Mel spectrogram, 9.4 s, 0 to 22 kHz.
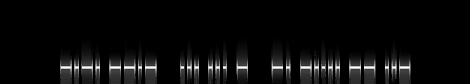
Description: Morse code, heard as a keyed tone, about 17 wpm, 700 Hz. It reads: CQ SST N6MU
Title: K1USN SST QSO Practice - 17wpm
